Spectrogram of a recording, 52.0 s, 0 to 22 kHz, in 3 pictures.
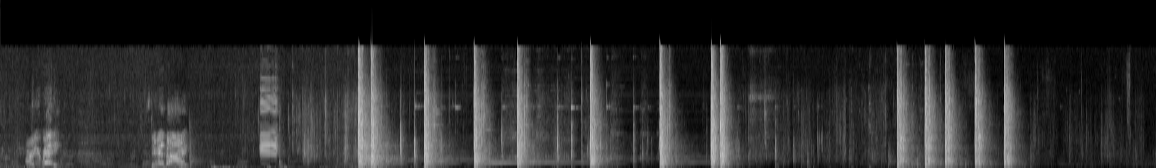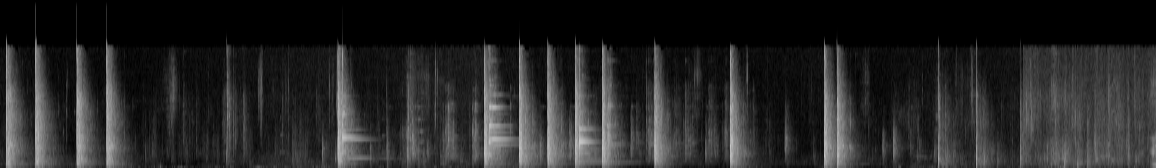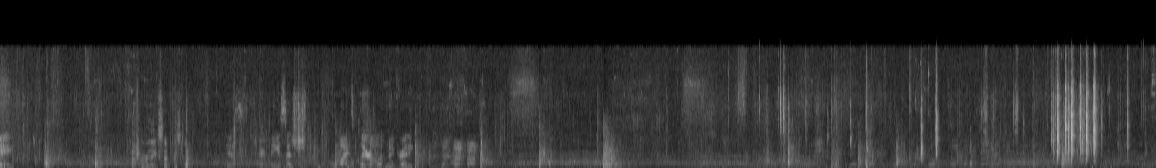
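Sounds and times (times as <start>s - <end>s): handgun shots: 5.4s - 8.2s, 9.9s - 11.1s
steel targets clanging: 5.4s - 11.9s, 22.4s - 29.3s.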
